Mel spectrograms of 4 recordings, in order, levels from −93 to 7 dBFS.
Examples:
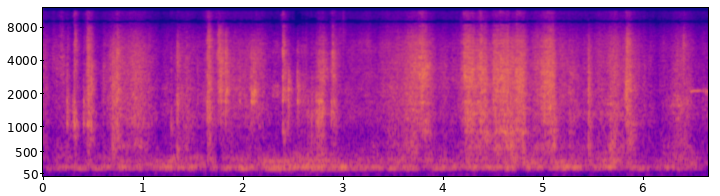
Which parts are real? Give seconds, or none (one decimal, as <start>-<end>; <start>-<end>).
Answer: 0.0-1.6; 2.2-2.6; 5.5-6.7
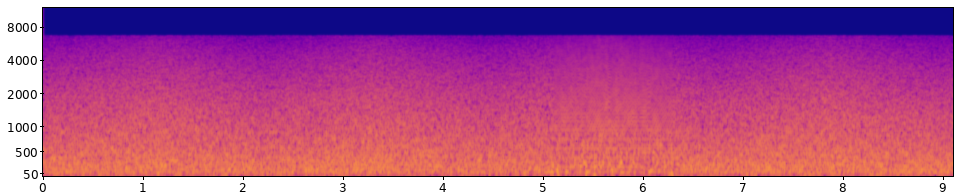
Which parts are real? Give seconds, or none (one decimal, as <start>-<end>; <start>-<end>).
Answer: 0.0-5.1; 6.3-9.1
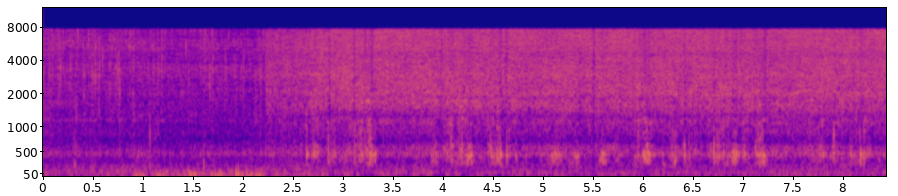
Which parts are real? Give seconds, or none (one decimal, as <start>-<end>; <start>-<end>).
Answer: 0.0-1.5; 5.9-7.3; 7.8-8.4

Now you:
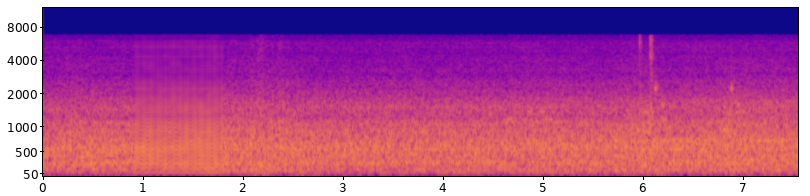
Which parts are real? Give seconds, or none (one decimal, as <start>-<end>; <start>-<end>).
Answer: 0.0-0.9; 1.8-7.6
